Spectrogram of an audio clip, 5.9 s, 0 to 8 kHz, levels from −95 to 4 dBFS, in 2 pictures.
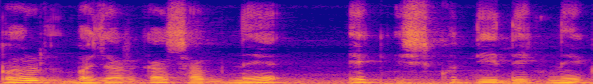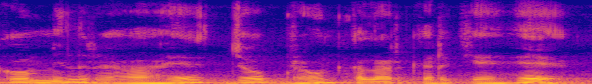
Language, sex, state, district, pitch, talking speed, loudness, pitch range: Hindi, male, Arunachal Pradesh, Lower Dibang Valley, 120 Hz, 160 wpm, -16 LUFS, 110-135 Hz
